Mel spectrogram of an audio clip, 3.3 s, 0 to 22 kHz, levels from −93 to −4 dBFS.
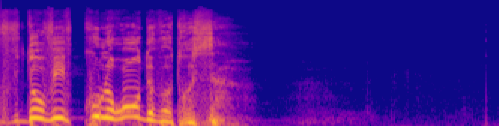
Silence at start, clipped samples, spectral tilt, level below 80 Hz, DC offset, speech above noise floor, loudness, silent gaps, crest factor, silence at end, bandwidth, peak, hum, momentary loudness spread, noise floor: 0 s; under 0.1%; -6 dB/octave; -46 dBFS; under 0.1%; 55 dB; -22 LUFS; none; 18 dB; 1.85 s; 15.5 kHz; -8 dBFS; none; 9 LU; -76 dBFS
